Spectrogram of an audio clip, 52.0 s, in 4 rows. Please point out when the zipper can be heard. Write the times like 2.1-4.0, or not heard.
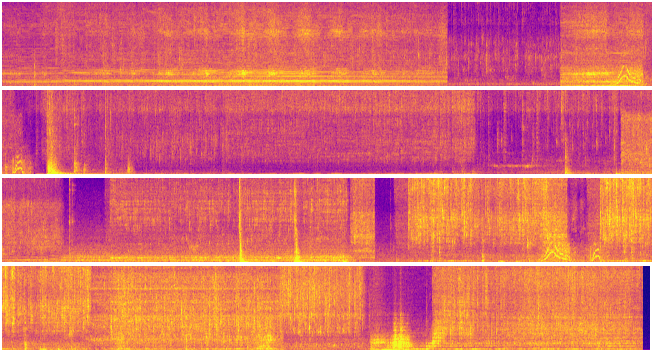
12.2-13.7, 36.7-38.2.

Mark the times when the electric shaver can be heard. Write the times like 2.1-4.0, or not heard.
0.0-8.9, 11.2-12.8.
